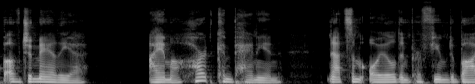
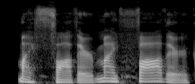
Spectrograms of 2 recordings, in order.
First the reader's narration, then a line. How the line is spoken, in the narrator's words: Cosgo whined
